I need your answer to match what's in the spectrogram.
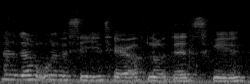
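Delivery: ordinary delivery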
